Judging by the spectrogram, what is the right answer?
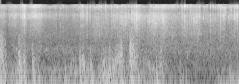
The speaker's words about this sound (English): There's the wind. It's a very windy.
